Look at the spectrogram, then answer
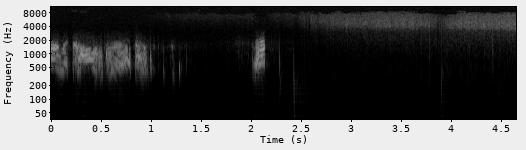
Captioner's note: audio cutting out; static crackling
